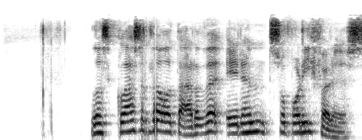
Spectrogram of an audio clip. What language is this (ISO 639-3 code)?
cat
